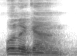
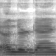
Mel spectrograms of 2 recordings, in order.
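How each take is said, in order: First: It is said with a double N and no D. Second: It is said with a clear D and an R. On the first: This follows how the band says it. "it's like U N N" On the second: This is an easier American way of saying it. "I say undergang because I'm a dumb American"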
